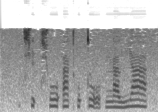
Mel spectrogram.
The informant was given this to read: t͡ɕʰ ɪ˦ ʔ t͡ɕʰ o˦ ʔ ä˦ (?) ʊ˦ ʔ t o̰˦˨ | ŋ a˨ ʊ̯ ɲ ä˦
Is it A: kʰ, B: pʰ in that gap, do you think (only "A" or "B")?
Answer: A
